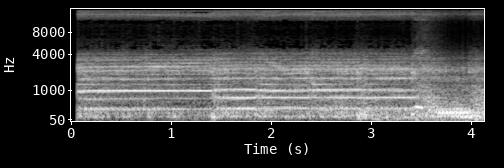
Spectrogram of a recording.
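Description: A heavy metal band playing live: distorted electric guitars holding sustained notes that change pitch a few times, with the sound thickening just before the end.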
